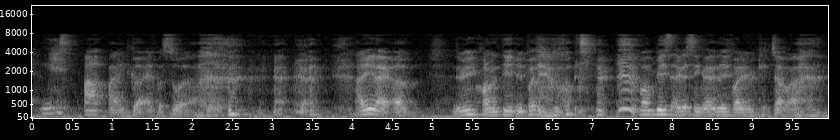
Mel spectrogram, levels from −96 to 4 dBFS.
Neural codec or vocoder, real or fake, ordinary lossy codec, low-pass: codec, 16 kHz, 4 kbps, FunCodec, trained on LibriTTS, 50 frames a second; fake; none; none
